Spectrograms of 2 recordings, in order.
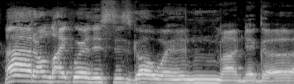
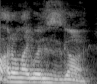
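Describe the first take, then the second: First: Long, dragged-out lament; drawn-out dismay. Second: Said in the usual way. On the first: Real, not acted. Podcaster dismayed at where the news is heading, drawn-out lament. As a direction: stretch the words out slowly in dismay.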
